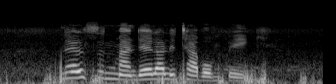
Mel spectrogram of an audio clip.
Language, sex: Southern Sotho, female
